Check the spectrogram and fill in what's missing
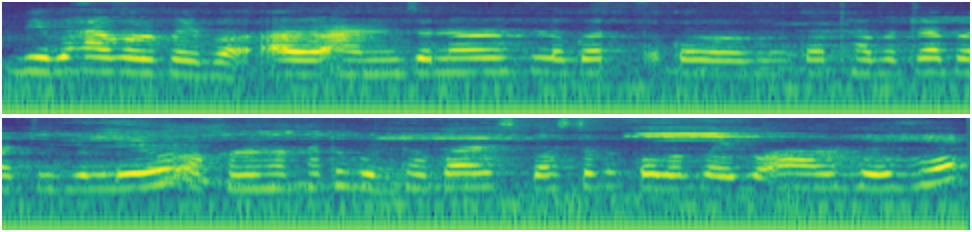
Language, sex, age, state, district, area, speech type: Assamese, female, 18-30, Assam, Sivasagar, rural, spontaneous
